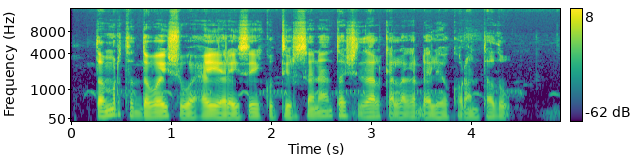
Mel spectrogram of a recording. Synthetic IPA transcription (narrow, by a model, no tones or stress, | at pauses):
t̪ʰɐmɐrt̪ʰɐd̪ɐwɛjʃʊwɑħɑjjɐɾɛjsɛjkʰʊt̪ʰiːrsɐnaːnt̪ʰɐʃɪðaːlkʰɐlɐɣɐɖɐlɪjɔkʰɔɾɐnt̪ʰɐðʊ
